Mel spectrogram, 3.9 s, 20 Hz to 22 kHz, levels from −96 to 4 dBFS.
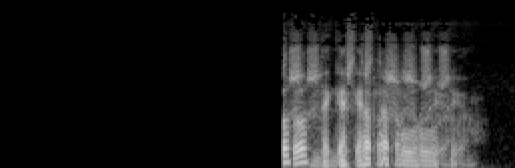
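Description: From the first instant to 2.11 s the clip is an audio dropout to silence, already under way when it begins: plain silence with no room tone. The input was likely lost, perhaps through a disconnected device or a mute, while recording carried on writing silence.

Once the speech enters, a doubled audio track runs throughout. A second full-band copy trails about 150 ms behind at roughly equal level, dry and without room colour, giving a hard slapback. A second capture path or misaligned edit is the likely source.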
